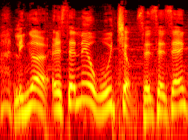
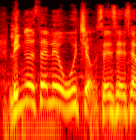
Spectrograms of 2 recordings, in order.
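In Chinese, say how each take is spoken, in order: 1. 号码读得很慢。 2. 号码是正常语速读的。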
